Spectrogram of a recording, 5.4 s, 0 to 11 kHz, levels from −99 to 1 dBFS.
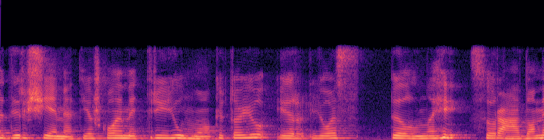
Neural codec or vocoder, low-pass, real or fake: codec, 16 kHz, 6 kbps, DAC; 7.2 kHz; fake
